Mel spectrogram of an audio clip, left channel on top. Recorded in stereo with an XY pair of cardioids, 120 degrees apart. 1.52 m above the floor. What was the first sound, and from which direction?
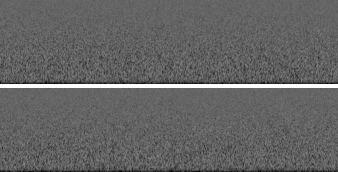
Only background noise.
